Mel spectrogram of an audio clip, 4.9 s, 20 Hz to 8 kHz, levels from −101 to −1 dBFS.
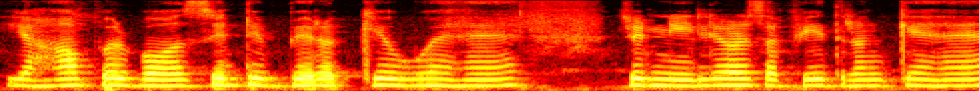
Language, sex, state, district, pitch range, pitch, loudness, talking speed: Hindi, female, Uttar Pradesh, Lalitpur, 200-210 Hz, 205 Hz, -17 LUFS, 185 wpm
